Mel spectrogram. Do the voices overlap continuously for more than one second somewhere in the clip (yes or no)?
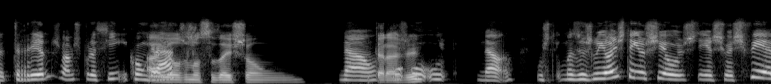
no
